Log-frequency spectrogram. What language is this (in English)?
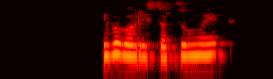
Kalenjin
